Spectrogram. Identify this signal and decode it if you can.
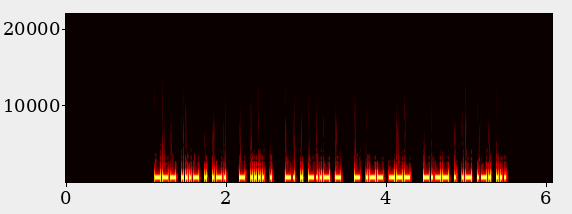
Morse code, heard as a keyed tone, about 50 wpm, 700 Hz. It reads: OVER THE NEXT TWO YEARS
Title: Sets of 5 Words Encore2 50wpm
